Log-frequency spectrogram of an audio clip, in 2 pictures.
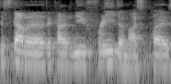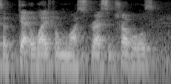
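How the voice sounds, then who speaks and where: A man's medium-pitched voice in an English accent, monotone and flat, at a moderate pace, with audible room echo. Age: 60s. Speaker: running coach. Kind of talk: talk to club audience. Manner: hesitant, many fillers.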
